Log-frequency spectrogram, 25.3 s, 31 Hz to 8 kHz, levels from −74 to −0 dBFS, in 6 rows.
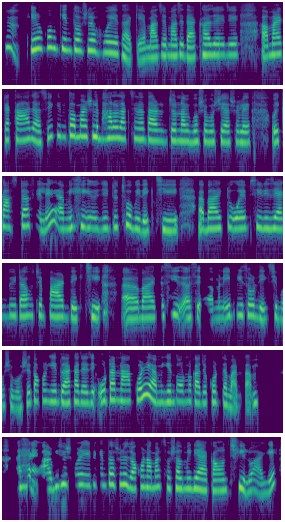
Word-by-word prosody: হুম, 390 -2 -1 0.3
এরকম 360 +3 +4
কিন্তু 335 -2 +1
আসলে 315 +1 +2
হয়ে 275 -1 +3
থাকে 170 -4 -2 0.2
মাঝে, 205 +3 0
মাঝে 225 +2 +1
দেখা 200 +5 0
যায়, 240 0 0
যে 240 - 0 0.5
আমার 245 +3 +2
একটা 270 +1 -2
কাজ 270 +2 +2
আছে, 235 +6 -6
কিন্তু 335 -1 -5
আমার 340 0 +4
আসলে 330 0 +4
ভালো 305 +1 +4
লাগছে 290 +1 -1
না, 280 - +2
তার 260 -1 +5 0.2
জন্য 255 -1 +1
আমি 245 - -2
বসে, 245 0 -2
বসে 240 +1 -2
আসলে 230 0 -1 0.4
ওই 235 - +3
কাজটা 270 +2 +1
ফেলে, 235 -3 -2 0.2
আমি 235 +1 -1 0.3
ওই 240 - -3
যে - - -4
একটু 265 +3 -4
ছবি 285 -7 +2
দেখছি, 210 +3 -3 0.5
আ - - +7
বা 245 - +5
একটু 255 +2 -8
ওয়েব 250 +1 +2
সিরিজে 245 -2 +1
১-২ 235 +1 -6
টা - - +3
হচ্ছে 240 +1 -4
পার্ট 225 -1 +4
দেখছি, 195 +3 -2 0.5
আ - - +5 0.2
বা 210 - +2
একটা 225 +2 -9
সি 275 - -5 0.2
আ - - +2
সে - - +1 0.2
আ - - -3
মানে 205 0 -6
এপিসোড 245 0 -1
দেখছি 195 +3 -4
বসে, 190 +1 -7
বসে। 170 +7 -6
তখন 270 +1 0
কিন্তু 260 0 -2
দেখা 240 +2 +3
যায় 240 -1 +1
যে - - +1
ওটা 285 +1 +4
না - - +4 0.2
করে, 310 +7 +5
আমি 245 -1 -4
কিন্তু 255 +1 0
অন্য 255 +1 -7
কাজও 235 0 +1
করতে 240 -3 -1
পারতাম 185 - -2 0.8
হ্যাঁ, 305 -1 0
আর 245 - +3
বিশেষ 335 +2 +1
করে 335 +1 -1
এটা 325 +1 -7
কিন্তু 330 0 -6
আসলে 345 +2 +2
যখন 270 +3 +2
আমার 285 +1 0
সোশ্যাল 265 0 +2
মিডিয়া 260 -1 +4
অ্যাকাউন্ট 225 0 0
ছিল 260 -8 +2 0.2
আগে, 185 +6 -2
250 Hz, 205 wpm, -23 LUFS, 235-285 Hz, 0.8 s, আ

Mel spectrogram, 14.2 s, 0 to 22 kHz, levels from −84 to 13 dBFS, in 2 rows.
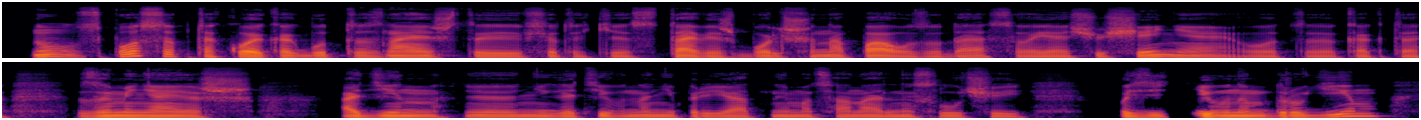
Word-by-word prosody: Ну, 130 -2 +2
способ 150 - 0
такой, 120 -2 +4
как 95 -1 +1
будто, 105 -1 -2
знаешь, 100 -1 +2
ты 85 -1 -1
всё-таки 80 -1 -6
ставишь 85 -2 +1
больше 90 +2 -2
на 90 +2 0
паузу, 85 -4 +2
да, 90 +6 -2
свои 80 -5 -3
ощущения. 90 +5 0
Вот, 80 -2 -6
э, 75 0 -5
как-то 80 0 -5 0.3
заменяешь 100 -1 +2 0.4
один, 90 -2 +2
э, 85 0 +1
негативно 90 0 -1
неприятный 85 0 -2
эмоциональный 85 0 -2
случай 85 -2 -4 0.4
позитивным 100 +1 +3
другим, 125 - +1
90 Hz, 115 wpm, -25 LUFS, 85-105 Hz, 0.4 s, такой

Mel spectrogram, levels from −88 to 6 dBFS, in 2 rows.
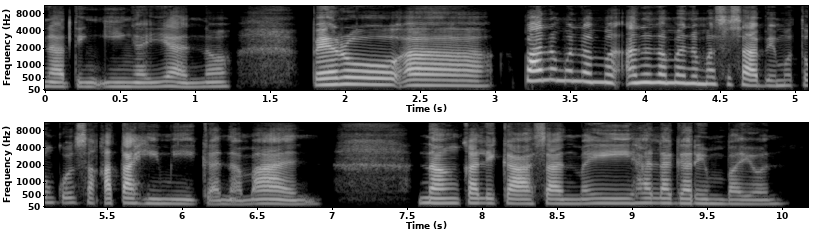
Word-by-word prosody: nating 165 -1 -4
ingay 165 0 -8
yan, 160 -3 -3
'no? 170 +1 -9 0.5
Pero, 245 0 +5
ah, 210 -2 +2 0.2
pano 400 +2 +8
mo 395 - -2
nama 335 -3 -1
ano 310 +2 +2
naman 310 -2 +1
ang 275 - -2
masasabi 230 -6 +2
mo 210 - -12
tungkol 200 -1 -12
sa 195 - -1
katahimikan 170 -5 -2
naman 155 0 -2 0.7
ng 185 -1 +2
kalikasan 170 -2 0
may 180 +1 -3
halaga 185 -1 -3
rin 170 -1 -8
ba 160 - -8
yun? 155 +1 -13
185 Hz, 145 wpm, -23 LUFS, 165-220 Hz, 0.7 s, pano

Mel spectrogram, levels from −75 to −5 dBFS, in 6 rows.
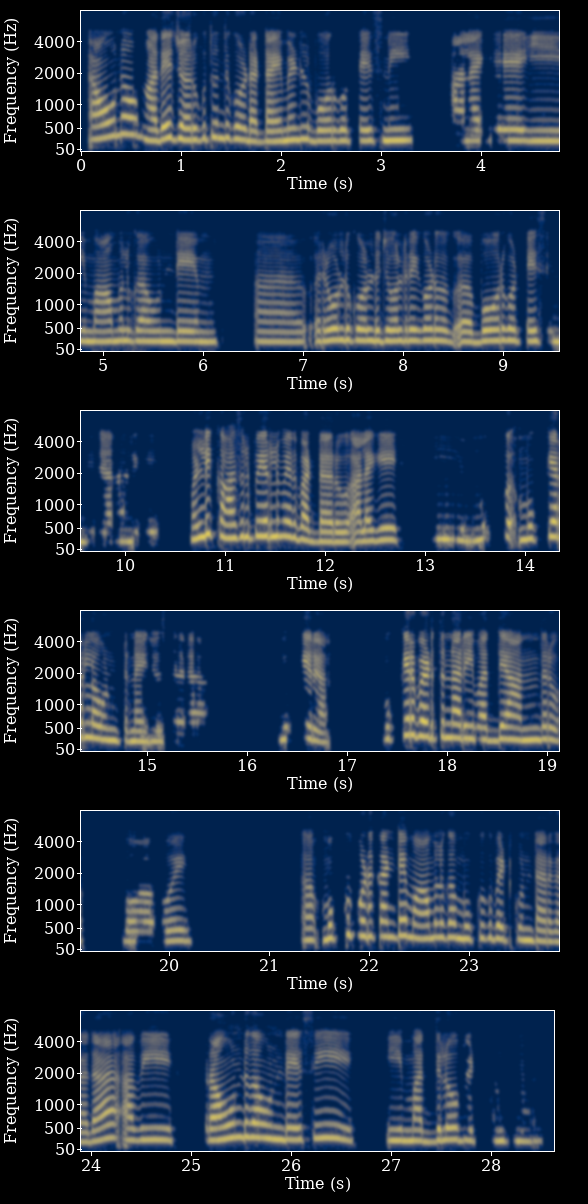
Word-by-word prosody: అవునవును. 335 +2 +1
అదే 255 +4 +4
జరుగుతుంది 275 +4 0
గూడా. 245 -4 +2
డైమెండ్‌లు 240 +4 +2
బోరు 225 0 0
గొట్టేసినియి, 230 +1 -1 0.5
అలాగే 230 +1 -4 0.4
ఈ - - 0 0.3
మామూలుగా 220 +1 0
ఉండేం, 215 0 0 0.6
ఆహ్, 210 -1 -5 0.2
రోల్డ్ 245 +1 +2
గోల్డ్ 235 -1 +3
జూలరీ 230 +1 +2
గూడా 240 0 +1 0.2
ఆహ్, 205 -1 +1
బోరు 235 +1 +2
గొట్టేసింది 215 -2 -3
జనాలకి. 210 - -7 0.4
మళ్ళీ 310 +7 +6
కాసుల 305 +1 +3
పేర్లు 330 0 +5
మీద 310 -2 +3
బడ్డారు. 210 -3 +2 0.2
అలాగే 225 +3 +1 0.5
ఈ - - -1 0.4
ముక్కు 290 +4 -3 0.2
ముక్కెరలో 295 +3 +3
ఉంటన్నాయి 220 -2 0
జూసారా? 220 +1 -7 0.9
ముక్కెర? 265 0 0 0.7
ముక్కెర 345 +8 +5
బెడుతున్నారీ 295 -3 +5
మధ్య 250 +2 +1 0.2
అందరూ 250 +1 +1 0.5
బాబోయ్! 215 +1 -3 1.2
ఆ! 245 - -2 0.2
ముక్కు 285 +6 -1
పుడకంటే, 320 0 +2
మామూలుగా 295 +2 +1
ముక్కుకు 280 +2 -4
బెట్టుకుంటారు 235 -4 -1
గదా! 220 +4 0 0.3
అవి 245 +1 -2 0.6
రౌండుగా 300 +5 +4
ఉండేసీ, 255 +2 0 0.7
ఈ - - +1 0.2
మధ్యలో 230 +3 0
బెట్టుకుంటున్నారు. 225 -1 -7
240 Hz, 105 wpm, -23 LUFS, 220-280 Hz, 1.2 s, మళ్ళీ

